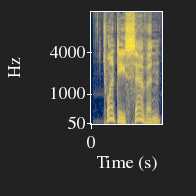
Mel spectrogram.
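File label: "twenty seven", English, male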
